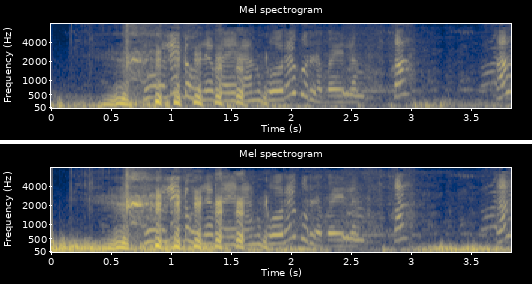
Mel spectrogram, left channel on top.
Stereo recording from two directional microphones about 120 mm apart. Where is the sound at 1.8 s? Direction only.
35° left (ahead or behind).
